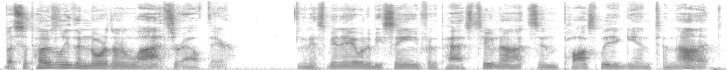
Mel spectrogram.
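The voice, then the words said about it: Southern US Tennessee accent. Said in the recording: “we are in Tennessee. Okay? Very south. I'm sure you can understand that from our accents.”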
